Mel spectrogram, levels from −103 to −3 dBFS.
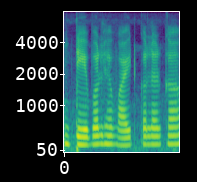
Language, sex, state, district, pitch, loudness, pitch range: Hindi, female, Bihar, Vaishali, 175 Hz, -16 LUFS, 165-180 Hz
